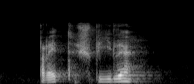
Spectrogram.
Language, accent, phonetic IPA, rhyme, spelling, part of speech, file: German, Austria, [ˈbʁɛtˌʃpiːlə], -ɛtʃpiːlə, Brettspiele, noun, De-at-Brettspiele.ogg
- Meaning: nominative/accusative/genitive plural of Brettspiel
